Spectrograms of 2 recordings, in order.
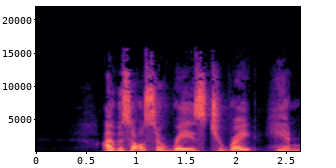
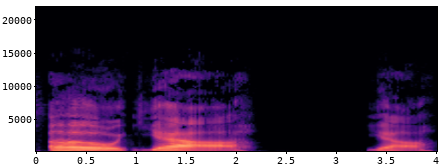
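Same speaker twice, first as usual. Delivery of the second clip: dismissive shrug; 5 semitones lower, much slower than usual. Retold or imitated. Rude person shrugging off complaint.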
